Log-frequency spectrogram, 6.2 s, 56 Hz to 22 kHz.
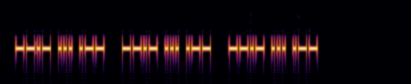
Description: Morse code, heard as a keyed tone, about 30 wpm, 700 Hz. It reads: QSW QSW QSW
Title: Q-Codes Repeated 3x 30wpm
